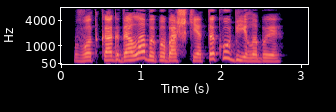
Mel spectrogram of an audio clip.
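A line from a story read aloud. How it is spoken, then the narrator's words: Barked, woman. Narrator (Russian): Рявкнула она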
